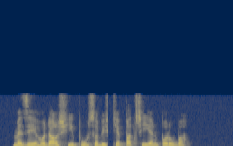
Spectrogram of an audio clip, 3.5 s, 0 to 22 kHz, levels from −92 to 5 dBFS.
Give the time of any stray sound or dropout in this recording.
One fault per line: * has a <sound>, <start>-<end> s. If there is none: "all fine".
* has a dropout, 1.6-1.7 s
